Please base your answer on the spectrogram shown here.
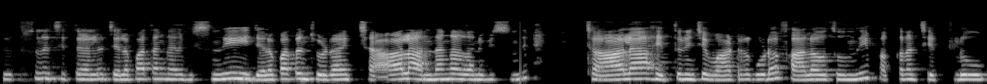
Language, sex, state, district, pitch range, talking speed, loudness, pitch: Telugu, female, Telangana, Nalgonda, 225-245 Hz, 115 wpm, -16 LUFS, 230 Hz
